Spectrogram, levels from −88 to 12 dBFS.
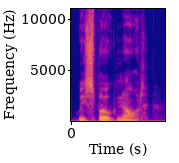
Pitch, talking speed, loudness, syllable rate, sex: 95 Hz, 190 wpm, -16 LUFS, 6.2 syllables/s, male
